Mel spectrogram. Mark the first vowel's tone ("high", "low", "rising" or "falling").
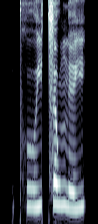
rising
